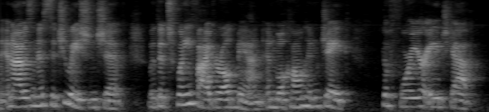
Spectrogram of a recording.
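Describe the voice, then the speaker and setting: Bright-voiced woman telling a raunchy story. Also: lowish voice, recorded from a distance. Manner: profane, blunt, chatty asides. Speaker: podcast host reading listener stories. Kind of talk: casual story-time narration. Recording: roomy sound, voice set back from mic.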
